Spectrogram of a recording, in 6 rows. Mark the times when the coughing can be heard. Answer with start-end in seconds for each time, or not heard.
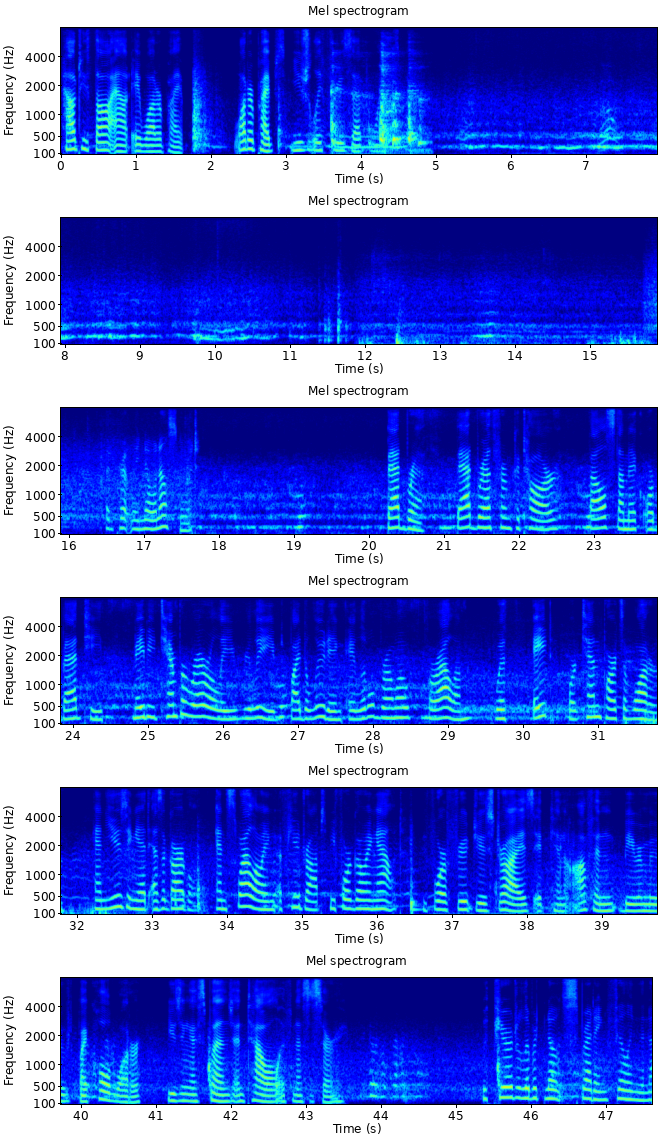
3.5-5.0.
